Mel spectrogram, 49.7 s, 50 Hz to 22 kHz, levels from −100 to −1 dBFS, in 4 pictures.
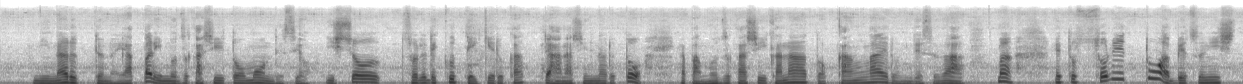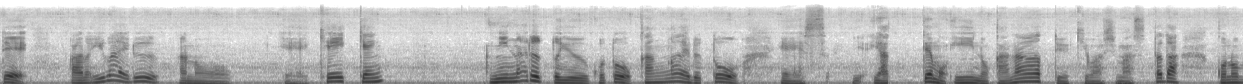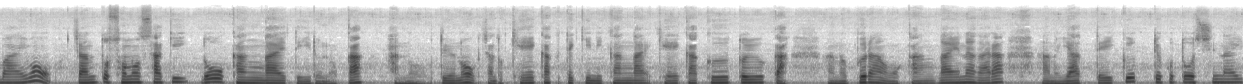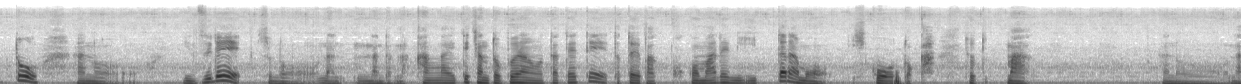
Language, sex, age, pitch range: Japanese, male, 40-59, 105-135 Hz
